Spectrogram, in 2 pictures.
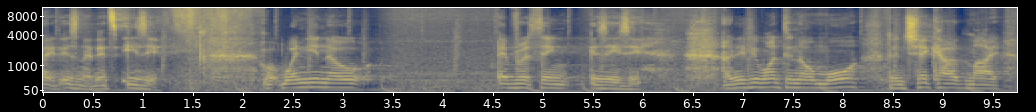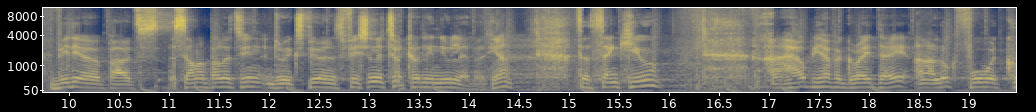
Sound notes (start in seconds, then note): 10.6 speaks in foreign language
